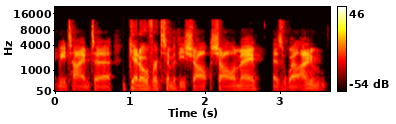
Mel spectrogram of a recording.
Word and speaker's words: Timothée Chalamet: It just maybe it'll just take me time to get over Timothy Chalamet as well. I don't even am I pronouncing his name correctly?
